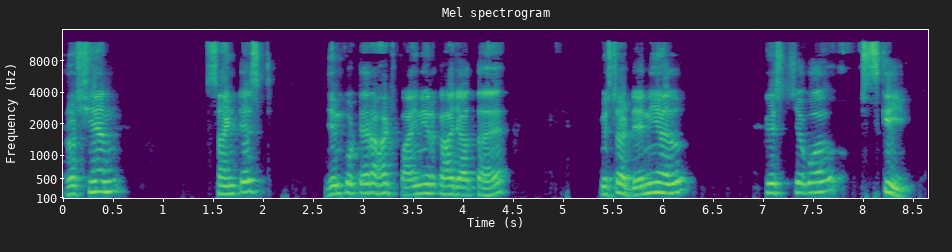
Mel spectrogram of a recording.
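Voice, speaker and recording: A man with an Indian accent walks listeners through a talk over a video call, his voice sitting high. He explains patiently, repeating key points and slipping English terms into his Hindi. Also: low-quality recording. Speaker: presenter explaining a product's science. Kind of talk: online presentation sharing a screen. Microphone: computer mic on a video call.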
